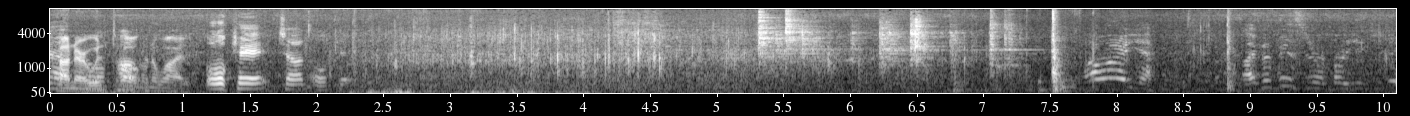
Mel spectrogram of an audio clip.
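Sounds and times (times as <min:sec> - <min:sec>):
speech: 0:00.0 - 0:02.5, 0:09.0 - 0:10.0
steady dense rain: 0:00.0 - 0:10.0
rushing wind with sharp gusts: 0:02.2 - 0:06.1.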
